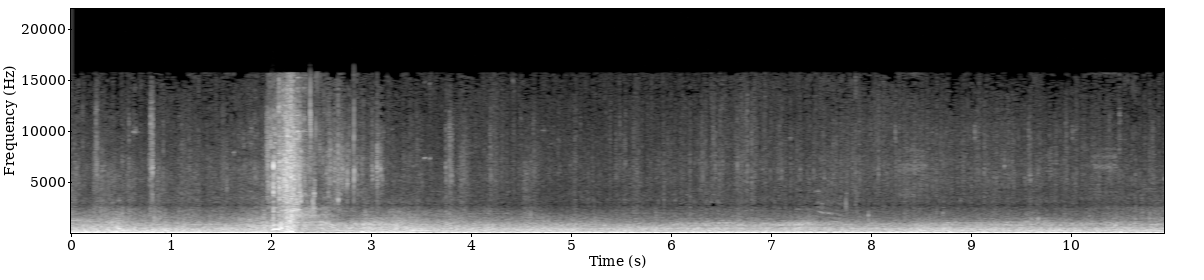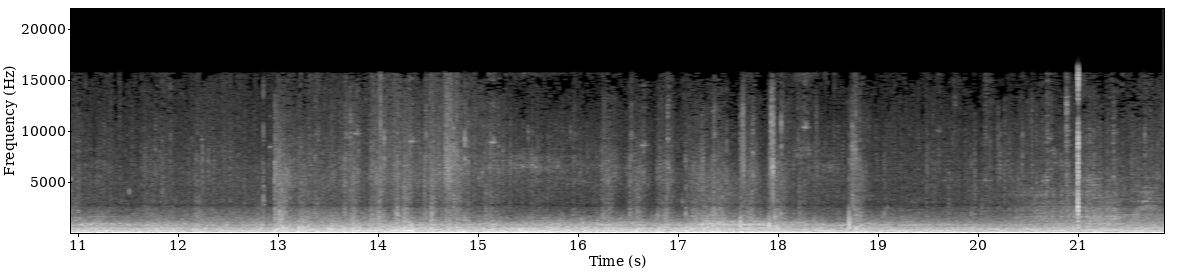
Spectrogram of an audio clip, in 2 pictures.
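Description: A low wind rumbles steadily outdoors.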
